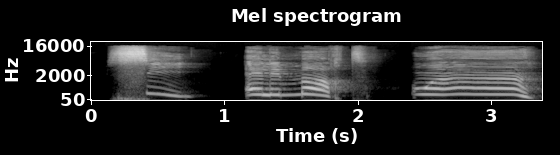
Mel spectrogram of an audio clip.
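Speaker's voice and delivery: put-on high sobbing child's voice; child crying. A narrator's reading. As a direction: wail through tears like a kid. Child crying over ending.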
